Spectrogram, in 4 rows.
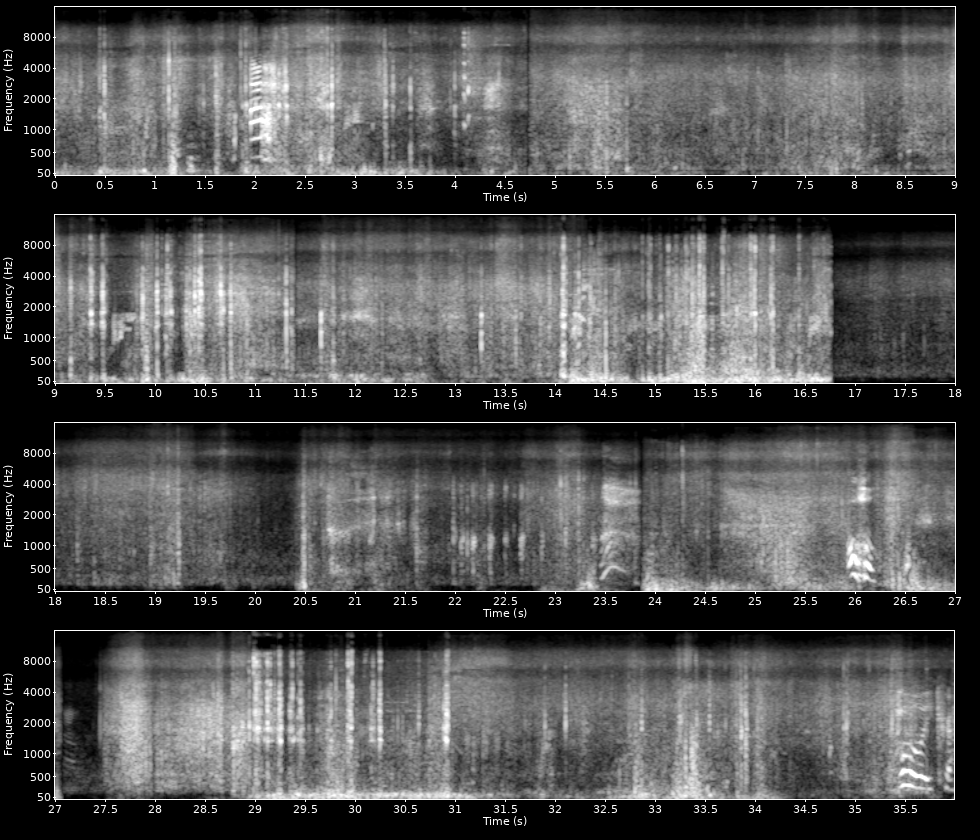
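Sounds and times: wind buffeting microphone: 0:00.0 - 0:06.6, 0:14.0 - 0:16.8, 0:23.0 - 0:27.1, 0:29.0 - 0:35.5
skis scraping over snow: 0:10.5 - 0:14.1, 0:15.8 - 0:20.0, 0:27.5 - 0:35.9.

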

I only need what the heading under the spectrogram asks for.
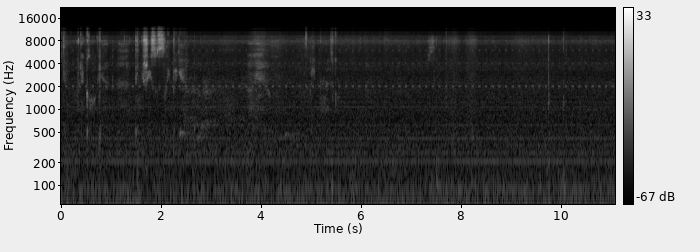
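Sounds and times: girl whispering: 0:00.0 - 0:02.7, 0:04.9 - 0:05.6
faint steady hiss: 0:00.0 - 0:11.0.

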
